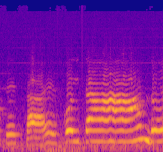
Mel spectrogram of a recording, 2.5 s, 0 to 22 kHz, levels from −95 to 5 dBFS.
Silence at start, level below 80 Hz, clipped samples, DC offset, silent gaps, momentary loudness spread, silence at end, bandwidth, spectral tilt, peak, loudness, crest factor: 0.05 s; -44 dBFS; under 0.1%; under 0.1%; none; 7 LU; 0 s; 13 kHz; -7 dB/octave; -4 dBFS; -15 LUFS; 12 dB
